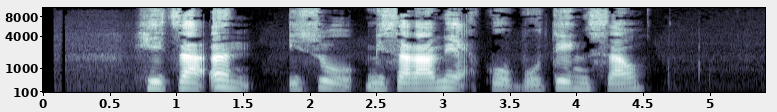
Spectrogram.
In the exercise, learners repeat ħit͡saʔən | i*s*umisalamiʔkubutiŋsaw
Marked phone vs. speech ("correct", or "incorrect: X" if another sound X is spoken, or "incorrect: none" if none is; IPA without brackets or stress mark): correct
